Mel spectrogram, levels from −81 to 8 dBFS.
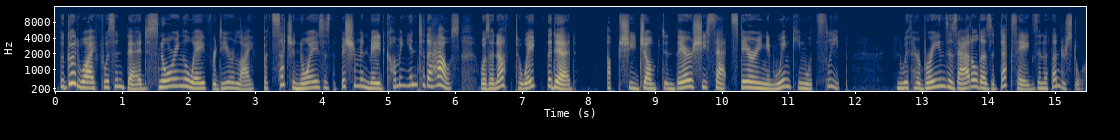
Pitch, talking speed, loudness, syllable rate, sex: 240 Hz, 215 wpm, -20 LUFS, 5.2 syllables/s, female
